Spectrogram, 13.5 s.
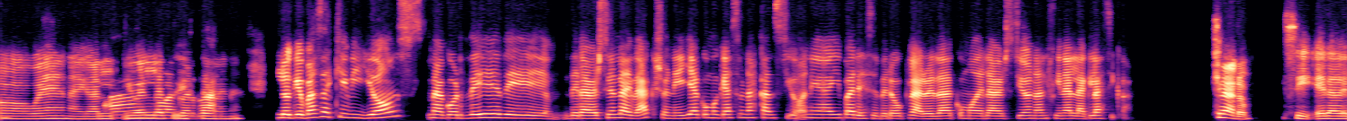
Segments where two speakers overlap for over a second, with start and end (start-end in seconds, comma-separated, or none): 1.1-2.3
